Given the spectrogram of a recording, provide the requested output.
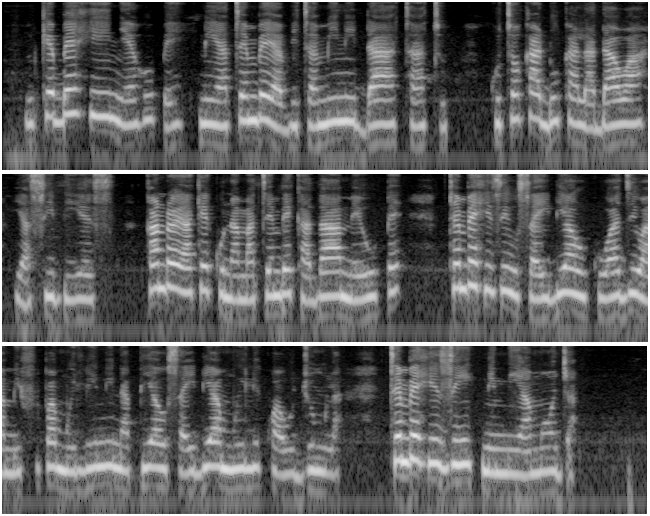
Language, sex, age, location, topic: Swahili, female, 25-35, Nakuru, health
